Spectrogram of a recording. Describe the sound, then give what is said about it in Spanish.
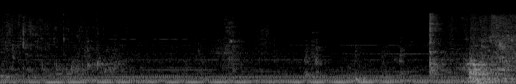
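Water runs at a bathroom sink while hands are washed with soap. A faint, steady rush plays over a low hum, with a brief louder splash near the end. “Gira hacia el lavabo, se lava las manos con jabón.”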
